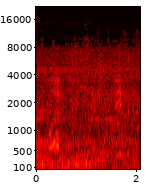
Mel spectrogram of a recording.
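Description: Busy pedestrian street ambience: passers-by talking indistinctly over a steady low hum.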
